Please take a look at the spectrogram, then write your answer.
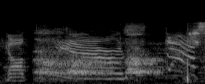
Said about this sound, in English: My dog is barking for some reason.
